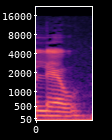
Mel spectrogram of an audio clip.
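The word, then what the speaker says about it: Lew: ¿Héctor Lu o Héctor Lo? No sé. ¿Cómo se pronuncia tu apellido? – Leu. – O sea, Leu. Bien. L-E-W. O sea, no lo dije bien ninguna de las dos veces.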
